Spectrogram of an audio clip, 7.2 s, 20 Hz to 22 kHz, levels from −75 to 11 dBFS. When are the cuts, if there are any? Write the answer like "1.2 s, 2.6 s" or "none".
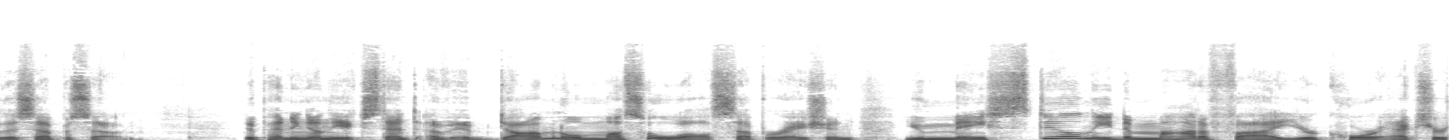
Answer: none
